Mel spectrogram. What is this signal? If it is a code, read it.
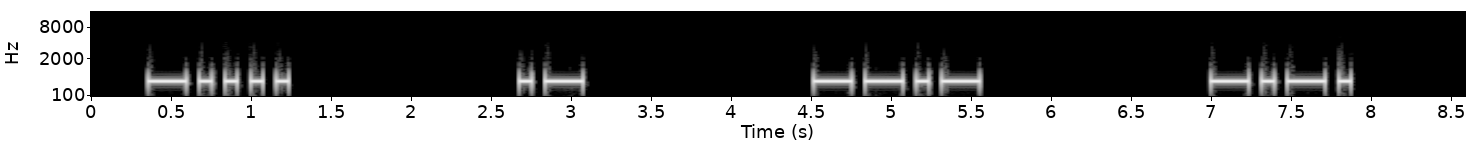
Morse code, heard as a keyed tone, about 15 wpm, spaced as for 5 wpm, 700 Hz. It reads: 6AQC
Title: USA Call Signs - 6 Characters - 6x Character Spacing - 15wpm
